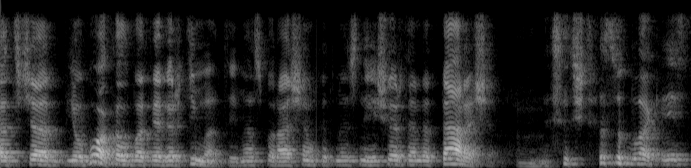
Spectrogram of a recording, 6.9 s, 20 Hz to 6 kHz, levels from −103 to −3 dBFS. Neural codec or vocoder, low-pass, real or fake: none; 5.4 kHz; real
